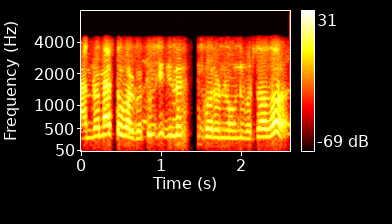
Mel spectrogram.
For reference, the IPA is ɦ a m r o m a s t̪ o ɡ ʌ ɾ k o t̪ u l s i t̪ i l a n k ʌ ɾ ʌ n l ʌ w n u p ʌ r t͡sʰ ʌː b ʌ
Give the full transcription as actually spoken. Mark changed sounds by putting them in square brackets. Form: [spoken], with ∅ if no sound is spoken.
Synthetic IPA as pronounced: ɦ a m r o m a s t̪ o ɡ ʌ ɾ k o t̪ u l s i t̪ i l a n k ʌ ɾ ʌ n l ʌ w n u p ʌ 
